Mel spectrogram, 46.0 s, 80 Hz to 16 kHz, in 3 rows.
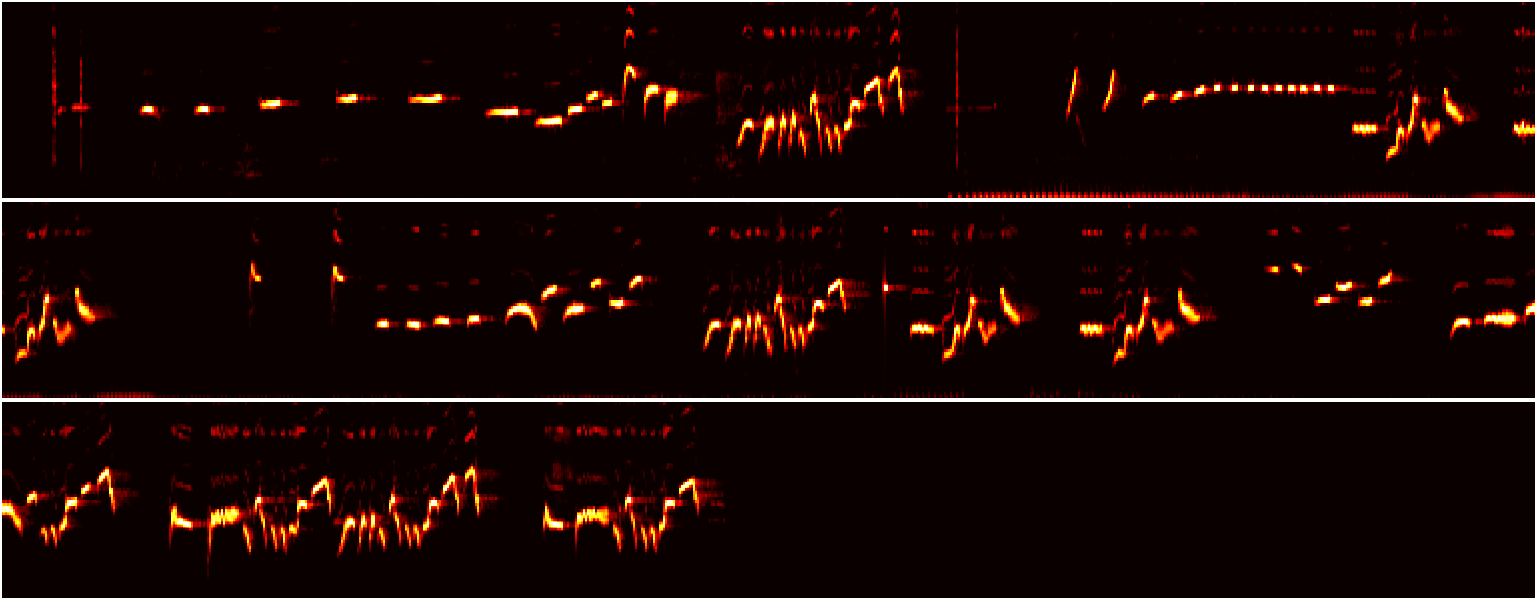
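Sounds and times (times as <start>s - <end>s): songbird singing whistles: 0.2s - 16.8s, 17.7s - 37.9s
low hum: 9.4s - 19.0s.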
